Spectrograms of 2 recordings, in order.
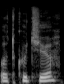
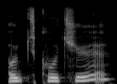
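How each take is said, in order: First: It is said with a French pronunciation. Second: It is said with an English-style pronunciation. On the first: "As a French person, I want to say haute couture, but then that sounds pretentious to just pronounce it French" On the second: "How do I even say that?"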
